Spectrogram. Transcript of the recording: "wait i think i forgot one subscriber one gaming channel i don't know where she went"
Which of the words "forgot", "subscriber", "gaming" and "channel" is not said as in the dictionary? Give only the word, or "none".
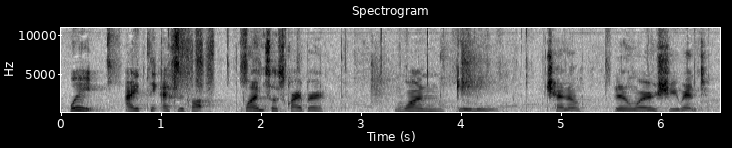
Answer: none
